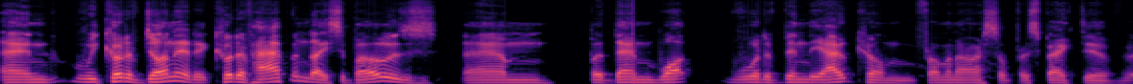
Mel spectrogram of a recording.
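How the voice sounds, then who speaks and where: A man speaks in a plain, everyday voice at medium pitch with ordinary pitch variation and a moderate pace, recorded very cleanly against a silent background with a dry, close sound and no echo. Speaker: football podcaster and blogger. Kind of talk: casual chat.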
